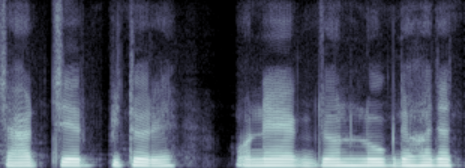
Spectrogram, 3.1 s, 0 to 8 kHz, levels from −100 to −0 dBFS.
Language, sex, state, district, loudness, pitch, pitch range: Bengali, male, Assam, Hailakandi, -14 LUFS, 150 Hz, 145-150 Hz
